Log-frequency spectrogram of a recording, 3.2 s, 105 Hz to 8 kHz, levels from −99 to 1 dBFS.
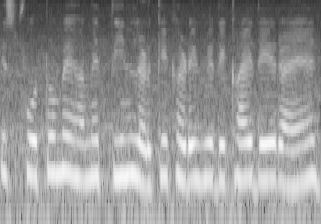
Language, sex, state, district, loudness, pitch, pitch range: Hindi, female, Bihar, Gopalganj, -11 LUFS, 255 Hz, 245-265 Hz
